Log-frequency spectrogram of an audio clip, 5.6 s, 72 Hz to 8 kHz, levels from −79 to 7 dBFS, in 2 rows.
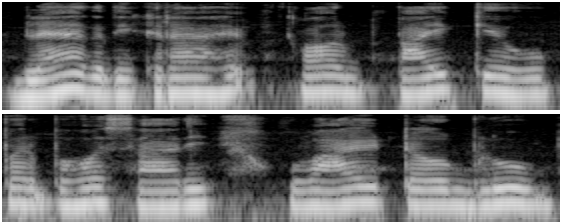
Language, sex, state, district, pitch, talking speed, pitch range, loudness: Hindi, male, Maharashtra, Mumbai Suburban, 150 Hz, 150 wpm, 145-160 Hz, -15 LUFS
